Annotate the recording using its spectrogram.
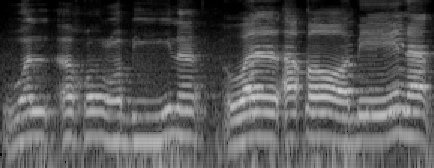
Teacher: حروف قمری کے 14 حروف میں سے حمزہ ہے، اس لیے الف کو نہ پڑھیں گے، صرف لام کو پڑھیں گے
